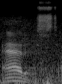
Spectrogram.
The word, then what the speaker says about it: Adexptt: You spell his name all lowercase, Adexptt, but you say his name is Addist. I know, weird.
